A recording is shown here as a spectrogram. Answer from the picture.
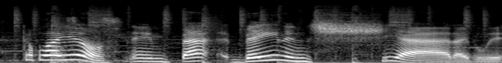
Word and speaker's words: Chiad: Couple IL named Bane and Shiad, I believe. How do you guys pronounce that? Shiad. Yeah, Chiad.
